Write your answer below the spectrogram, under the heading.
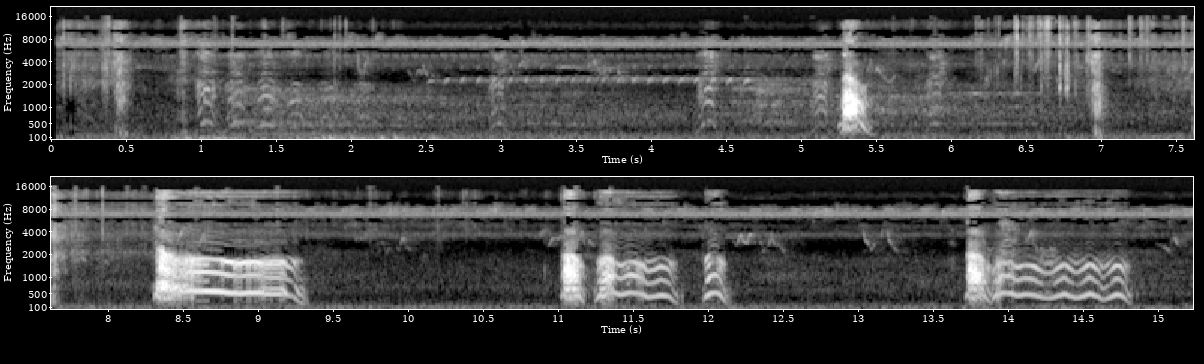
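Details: A Shih Tzu puppy in a standoff with a goat gives short, sharp barks spaced a few seconds apart, meaning "go home"; the goat answers with long, quavering, tremulous bleats between and after the barks.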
